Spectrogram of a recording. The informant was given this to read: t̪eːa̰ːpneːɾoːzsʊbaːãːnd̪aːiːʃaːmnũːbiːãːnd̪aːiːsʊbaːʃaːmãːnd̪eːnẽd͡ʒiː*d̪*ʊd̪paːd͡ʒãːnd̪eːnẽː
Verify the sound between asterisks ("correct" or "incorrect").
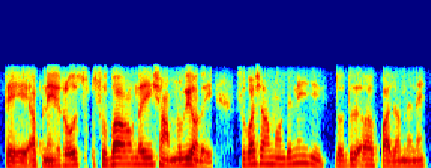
correct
